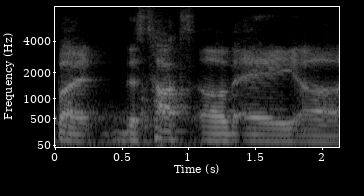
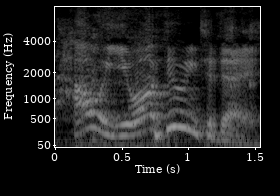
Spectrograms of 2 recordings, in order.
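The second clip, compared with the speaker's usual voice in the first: booming, jubilant, ringing voice, very high pitch; 12 semitones higher, 4 dB louder than usual. Voicing a glowing magic orb greeting the players: jubilant loud voice. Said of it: "jubilant voice rings out".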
